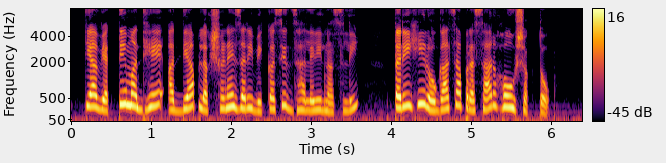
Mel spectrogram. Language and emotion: Marathi, neutral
